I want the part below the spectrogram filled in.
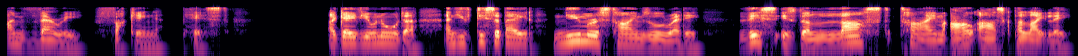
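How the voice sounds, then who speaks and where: A man playing a cold, controlling villain in an audiobook, speaking formally and with quiet, controlled threat. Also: lowish voice, sing-song, measured pace, no room sound, dull audio. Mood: quiet menace. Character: cold, menacing, controlling male villain and kidnapper. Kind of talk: audiobook character dialogue.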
